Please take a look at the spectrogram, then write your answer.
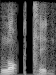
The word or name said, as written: loktinn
